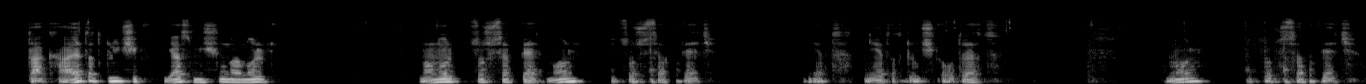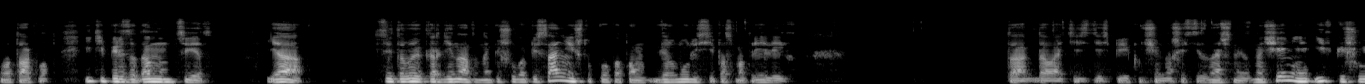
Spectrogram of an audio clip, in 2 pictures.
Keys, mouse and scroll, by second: 3.5 click, 8.5 ctrl+z, 9.3 click, 9.9 click, 12.9 click, 20.9 click, 22.7 click.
